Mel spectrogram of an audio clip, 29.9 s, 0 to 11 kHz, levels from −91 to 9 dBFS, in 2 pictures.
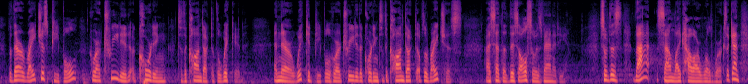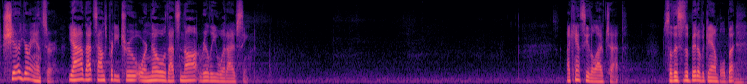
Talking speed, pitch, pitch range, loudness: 155 wpm, 145 Hz, 130-165 Hz, -26 LUFS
